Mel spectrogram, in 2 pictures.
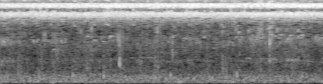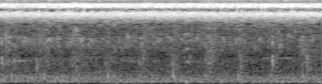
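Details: Crickets heard on a morning walk, making up most of the sounds: a steady, continuous high-pitched shrill drone in several layered bands. Faint scattered chirps and a low rumble run beneath it.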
